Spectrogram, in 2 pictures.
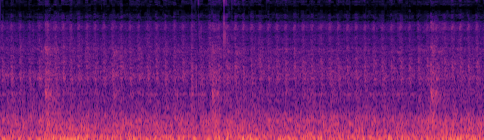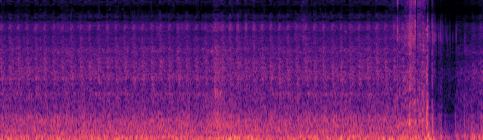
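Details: Kenworth quarry end-dump truck diesel just after a cold start: heavy uneven clatter with a lumpy beat. Rough cold idle, cause undetermined.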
